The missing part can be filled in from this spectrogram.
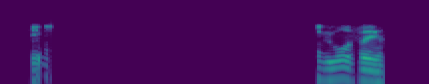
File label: FIRE OPS, p25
